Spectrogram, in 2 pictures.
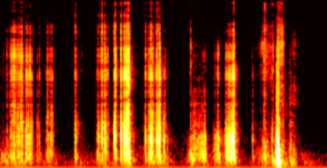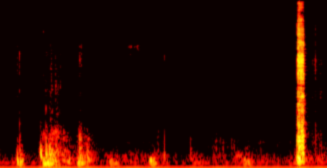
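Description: A thin white polyethylene packing foam sheet, held on a wooden table by fingertips with long nails, is cut and scraped with a craft scalpel blade. Dense bursts of dry, crackly scraping and tearing fill the first four seconds, peaking in a sharp snap just past four seconds. Sparser, softer scratches follow, with a final brief scrape near the end.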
